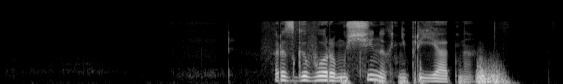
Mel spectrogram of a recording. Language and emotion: Russian, angry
